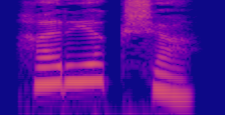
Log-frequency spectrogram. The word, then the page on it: ಹರಿಯಕ್ಷ: kannada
